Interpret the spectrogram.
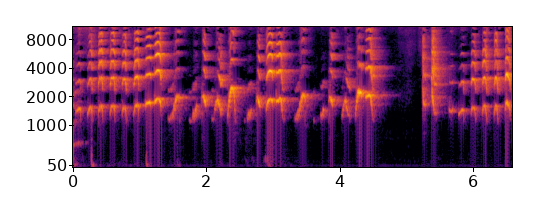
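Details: Favourite song of a three-year-old male cockatiel kept at home: dense repeated whistles with upward sweeps and twitters, a short gap near the end, and a few soft clicks underneath.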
